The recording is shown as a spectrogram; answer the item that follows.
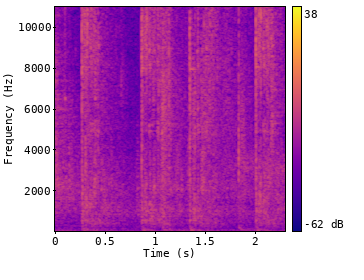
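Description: Video game Control: loud automatic gunfire comes in four sharp bursts at a steady rhythm, with short reverberant gaps between them.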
